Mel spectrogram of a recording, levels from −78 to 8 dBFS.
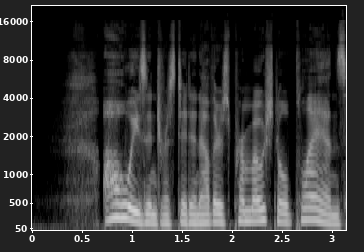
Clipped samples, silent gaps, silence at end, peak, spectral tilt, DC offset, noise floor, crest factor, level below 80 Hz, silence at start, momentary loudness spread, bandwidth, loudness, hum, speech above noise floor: under 0.1%; none; 0 s; -4 dBFS; -6 dB/octave; under 0.1%; -46 dBFS; 14 dB; -52 dBFS; 0.45 s; 6 LU; 16 kHz; -17 LUFS; none; 30 dB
